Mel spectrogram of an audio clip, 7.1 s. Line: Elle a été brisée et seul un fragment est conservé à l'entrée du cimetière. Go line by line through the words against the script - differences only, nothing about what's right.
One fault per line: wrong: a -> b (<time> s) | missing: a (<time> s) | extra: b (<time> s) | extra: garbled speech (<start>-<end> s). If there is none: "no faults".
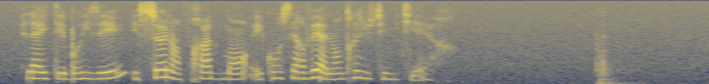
no faults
